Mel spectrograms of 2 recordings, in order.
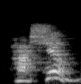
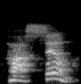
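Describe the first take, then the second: First: The middle consonant is an 'sh' sound. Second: The middle consonant is an 's' sound. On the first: The speaker calls it right. "they say Hashem, which means the name" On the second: The speaker calls it wrong. "They don't say Hasem"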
